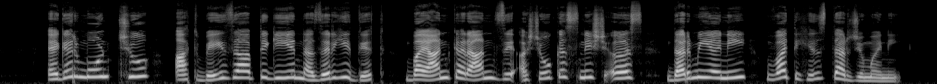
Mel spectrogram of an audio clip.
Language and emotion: Kashmiri, neutral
